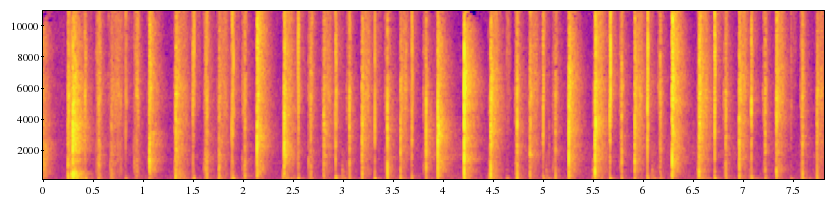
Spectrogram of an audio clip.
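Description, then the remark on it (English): Hambone body percussion: rapid, rhythmic hand slaps on leg and chest, a steady syncopated stream of sharp, fleshy smacks with varying pitch, played alone without talking. “When I was coming through school, that was one of the things that you wanted to learn how to do was ham bone. And that's, you know, how you slap your hand on your leg and your chest.”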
